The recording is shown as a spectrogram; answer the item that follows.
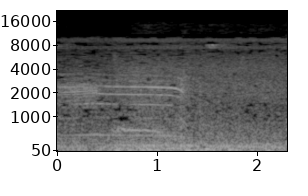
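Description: A faint animal call, held for about a second and steady in pitch, then fading out.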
